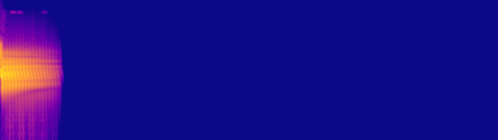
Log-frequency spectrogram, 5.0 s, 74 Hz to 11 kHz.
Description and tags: semiq fx 19
future, effect, sound, weird, strange, sfx, sci, spooky, freaky, fi, fx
